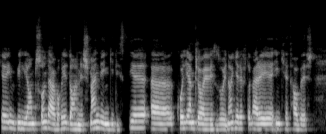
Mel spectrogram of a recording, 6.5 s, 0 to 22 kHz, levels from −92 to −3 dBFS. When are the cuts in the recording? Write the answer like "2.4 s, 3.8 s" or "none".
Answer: none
